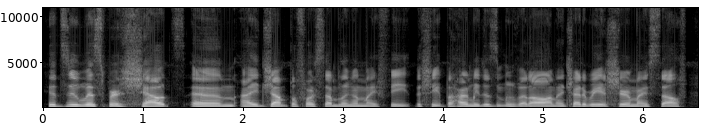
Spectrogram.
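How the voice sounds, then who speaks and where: A man streaming a visual novel, reading it aloud as expressive narration with casual asides. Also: medium pitch, normal speed, clear, resonant tone, no room sound, studio quality.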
